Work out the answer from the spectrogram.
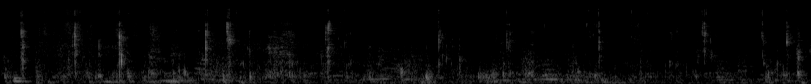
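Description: Close-miked eating sounds of two people chewing chicken and rice, with frequent sharp wet mouth clicks and lip smacks.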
